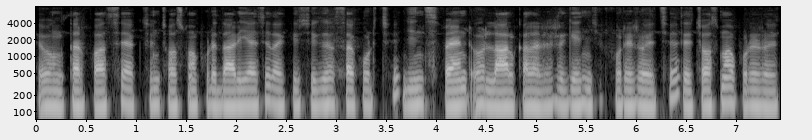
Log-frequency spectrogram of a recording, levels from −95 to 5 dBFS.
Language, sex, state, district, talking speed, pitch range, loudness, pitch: Bengali, male, West Bengal, Purulia, 200 wpm, 120-130 Hz, -27 LUFS, 125 Hz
